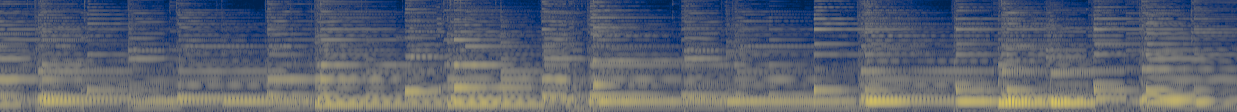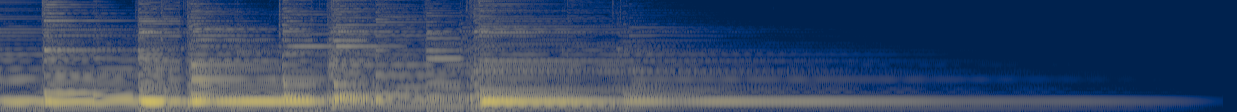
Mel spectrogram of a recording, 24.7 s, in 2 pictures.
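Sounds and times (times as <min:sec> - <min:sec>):
string choir: 0:00.0 - 0:19.2.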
